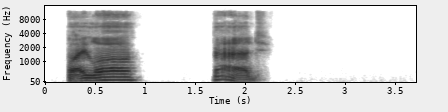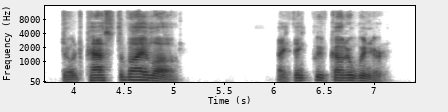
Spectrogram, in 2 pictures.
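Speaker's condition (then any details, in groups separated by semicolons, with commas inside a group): No condition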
